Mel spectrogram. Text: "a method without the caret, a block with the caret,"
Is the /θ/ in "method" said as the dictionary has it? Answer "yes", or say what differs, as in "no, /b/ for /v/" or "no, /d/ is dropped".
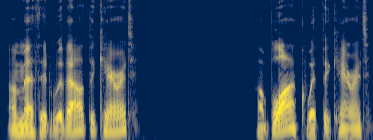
yes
